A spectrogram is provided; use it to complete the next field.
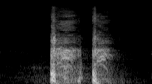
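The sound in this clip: Two short, hoarse coughs in quick succession from someone with a mint caught in the throat, loud and alone with no talk.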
